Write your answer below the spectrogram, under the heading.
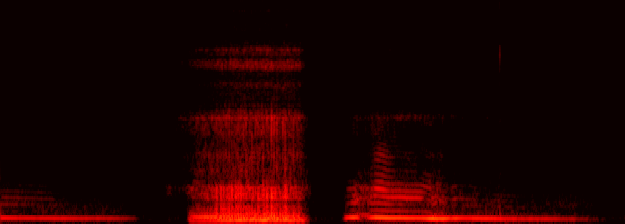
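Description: Loud, low rattling snores on each breath in, separated by quiet pauses; ordinary snoring.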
